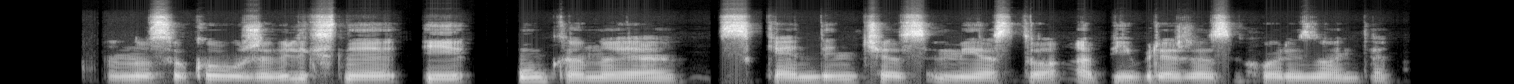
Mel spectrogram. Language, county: Lithuanian, Klaipėda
